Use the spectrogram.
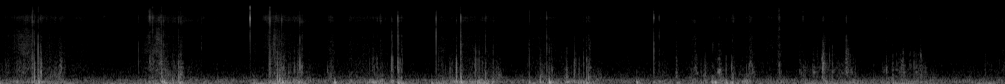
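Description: Fingernails scratch and rub the back pocket area of a pair of folded denim jeans. Soft, dry scratching strokes and quick raspy flicks repeat unevenly over a low, steady rumble with a faint bright hiss.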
